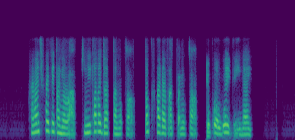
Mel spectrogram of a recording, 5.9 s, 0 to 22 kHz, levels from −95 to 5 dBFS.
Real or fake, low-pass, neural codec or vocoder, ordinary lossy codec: fake; 7.2 kHz; codec, 16 kHz, 0.5 kbps, FreqCodec, smaller model; Opus, 24 kbps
